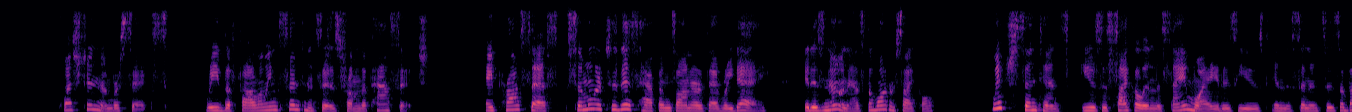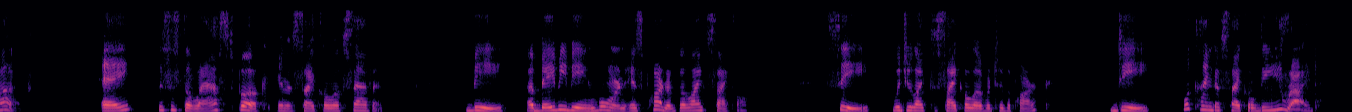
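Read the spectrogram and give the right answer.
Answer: B: A baby being born is part of the life cycle.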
